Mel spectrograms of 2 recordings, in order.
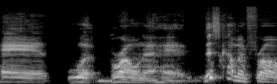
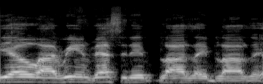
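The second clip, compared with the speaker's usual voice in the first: ordinary talk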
